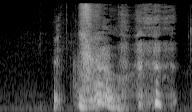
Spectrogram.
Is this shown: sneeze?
yes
